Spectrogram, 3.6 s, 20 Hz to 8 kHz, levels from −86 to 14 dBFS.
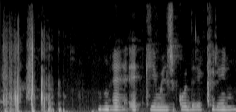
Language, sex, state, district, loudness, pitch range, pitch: Hindi, male, Chhattisgarh, Raipur, -26 LUFS, 220-230 Hz, 225 Hz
